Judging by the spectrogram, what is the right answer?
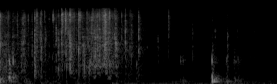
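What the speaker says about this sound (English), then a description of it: "So it just came in this little plastic package." A small plastic package holding a clear stamper crinkles and crackles as hands handle it up close, in a dense burst of rustling that fades into a few sharper snaps.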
